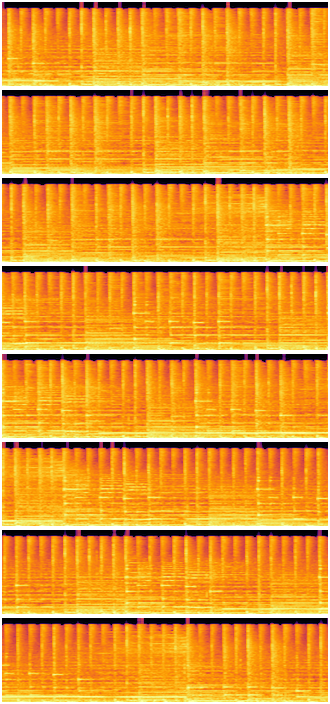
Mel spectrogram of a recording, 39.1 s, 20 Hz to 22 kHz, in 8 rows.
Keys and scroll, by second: 28.0 alt+shift+?, 30.9 super+æ, 34.1 ctrl+alt+ø, 34.7 alt+shift+ý, 34.9 alt+shift+û, 35.0 alt+shift+ĥ, 35.6 ctrl+alt+ç, 35.9 alt+shift+ß, 36.2 alt+shift+ý, 36.3 alt+shift+à, 36.9 alt+shift+´, 37.7 ctrl+alt+ö, 37.9 alt+shift+õ, 38.1 alt+shift+ï, 38.3 alt+shift+×, 38.4 alt+shift+ğ.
